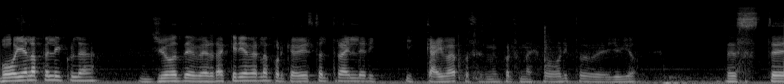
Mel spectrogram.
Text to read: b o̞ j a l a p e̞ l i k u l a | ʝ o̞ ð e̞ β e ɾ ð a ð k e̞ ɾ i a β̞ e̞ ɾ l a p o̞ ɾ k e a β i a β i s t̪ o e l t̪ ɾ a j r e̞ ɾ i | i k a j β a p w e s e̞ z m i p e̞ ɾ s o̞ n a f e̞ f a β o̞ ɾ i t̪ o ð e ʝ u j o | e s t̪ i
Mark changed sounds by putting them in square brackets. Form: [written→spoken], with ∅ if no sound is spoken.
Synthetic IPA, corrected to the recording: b o̞ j a l a p e̞ l i k u l a | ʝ o̞ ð e̞ β e ɾ ð a ð k e̞ ɾ i a β̞ e̞ ɾ l a p o̞ ɾ k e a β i a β i s t̪ o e l t̪ ɾ a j [r→l] e̞ ɾ i | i k a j β a p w e s e̞ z m i p e̞ ɾ s o̞ n a [f→x] e̞ f a β o̞ ɾ i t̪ o ð e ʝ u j o | e s t̪ [i→e]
